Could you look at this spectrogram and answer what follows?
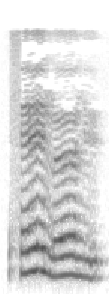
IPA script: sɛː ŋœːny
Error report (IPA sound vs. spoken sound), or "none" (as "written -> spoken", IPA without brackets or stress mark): none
